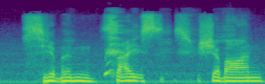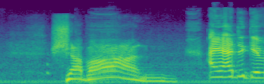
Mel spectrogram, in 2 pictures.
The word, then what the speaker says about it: Siobhan: Shaban. Shaban! I had to give her, like, not an easy name, I guess. I I know it's pronounced Siobhan, but oh, a French person doesn't know how to pronounce it that way.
